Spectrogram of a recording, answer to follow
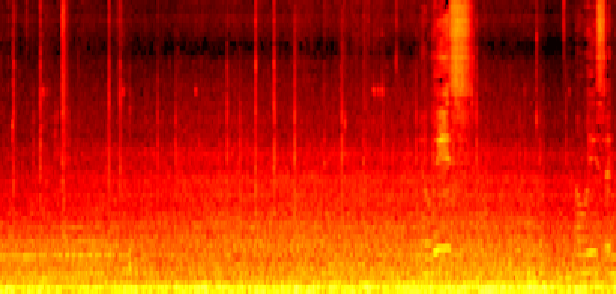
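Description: Steady low rumble of a car's engine and road noise heard inside the cabin while driving, with a brief hiss about six seconds in.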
